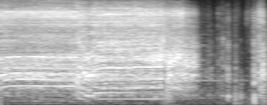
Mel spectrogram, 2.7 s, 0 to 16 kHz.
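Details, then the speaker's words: Polaroid 600 camera being tested with old expired film, fired with the red button. A brief, even high whir for about two seconds, then it stops cleanly with a couple of clicks as the film ejects. The eject motor works properly. "So first use this with the red button, and then your film should come out."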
